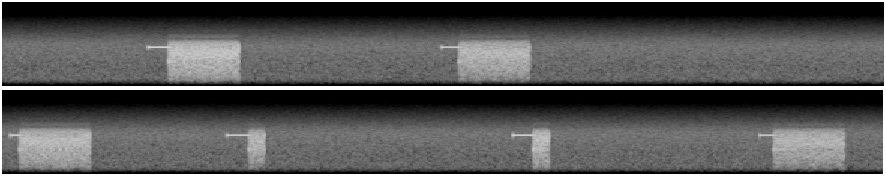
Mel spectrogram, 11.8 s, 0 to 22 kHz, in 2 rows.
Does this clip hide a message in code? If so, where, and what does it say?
Yes: ACARS aircraft data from 1.0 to 11.5 s, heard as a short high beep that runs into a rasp, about 2400 baud, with radio hiss.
